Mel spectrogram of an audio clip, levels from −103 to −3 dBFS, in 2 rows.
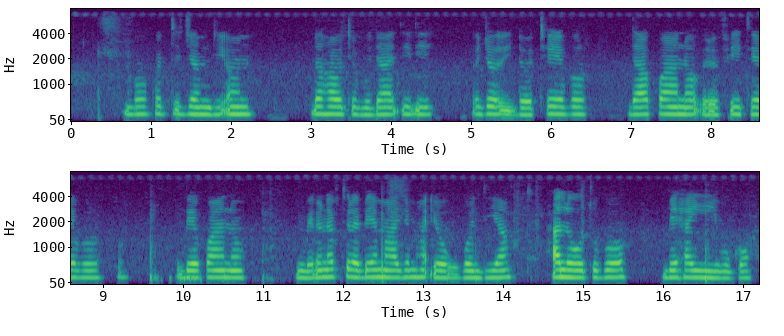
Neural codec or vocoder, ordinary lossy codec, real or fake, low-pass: none; Opus, 64 kbps; real; 7.2 kHz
